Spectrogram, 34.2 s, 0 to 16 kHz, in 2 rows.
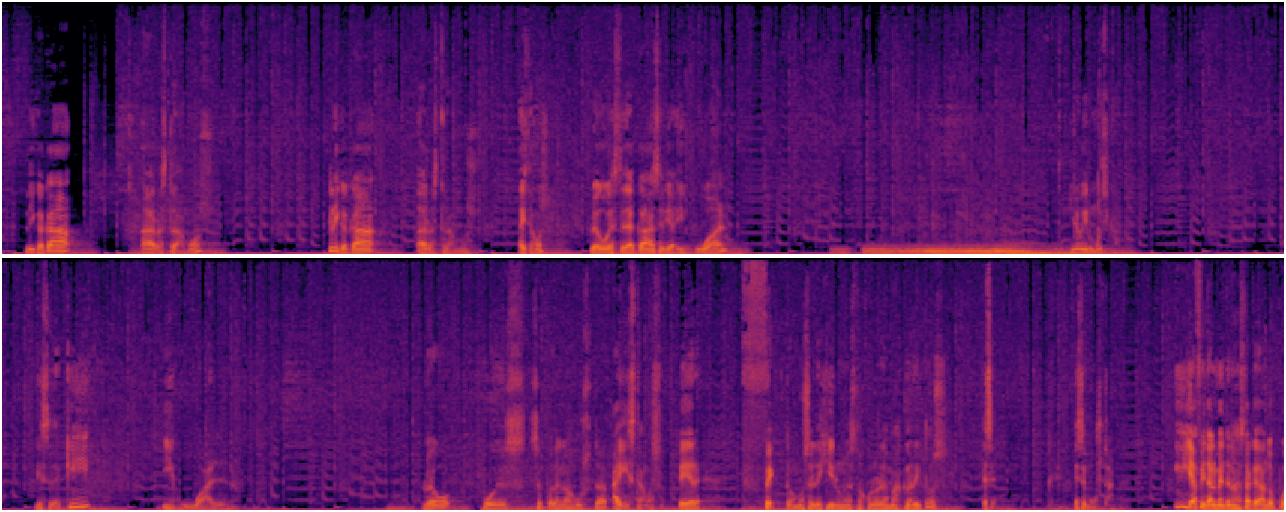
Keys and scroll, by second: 3.4 space, 7.0 space, 10.1 space, 21.7 a, 26.1 v, 27.7 i, 30.0 v, 32.3 space, 33.1 space.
